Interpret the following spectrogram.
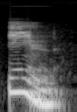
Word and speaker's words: ihn: I need to get a pronoun to suit den, and it's ihn. I-H-N. I-H-N. So you know that the masculine accusative has to end in n. So you have ihn for the pronoun for den.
